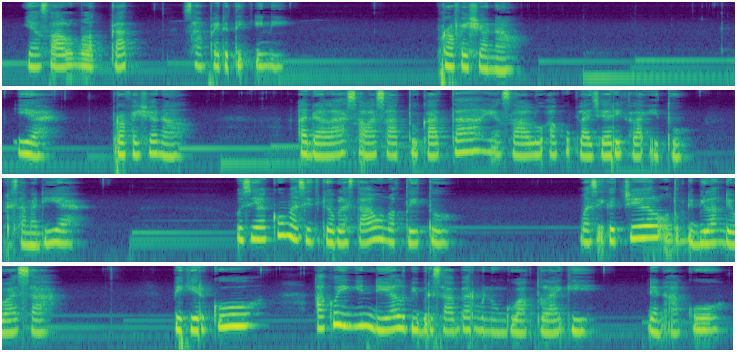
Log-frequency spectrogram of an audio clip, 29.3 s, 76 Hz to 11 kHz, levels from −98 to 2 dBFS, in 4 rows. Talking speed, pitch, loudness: 90 wpm, 230 Hz, -14 LUFS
